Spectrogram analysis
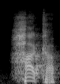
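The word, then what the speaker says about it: haka: Jaca, pronunciado jaca, dice, son danzas tradicionales colectivas que combinan movimientos, voces y gestos vigorosos sincronizados de la cultura maorí.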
